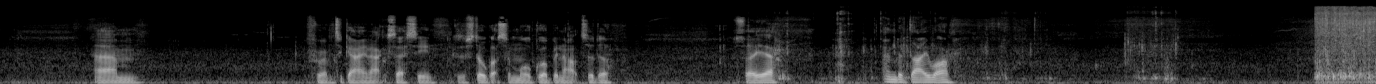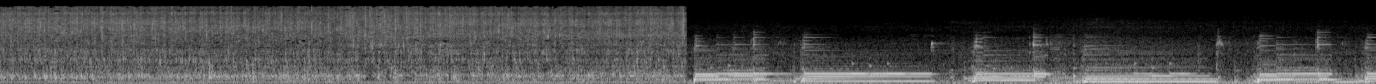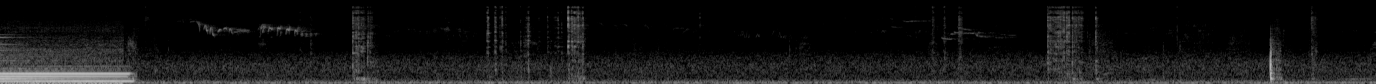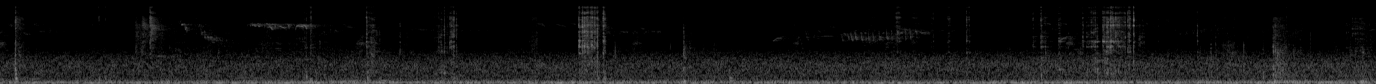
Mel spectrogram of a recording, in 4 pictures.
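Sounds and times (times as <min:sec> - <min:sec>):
small birds chirping: 0:02.2 - 0:08.2, 0:29.1 - 0:55.0.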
